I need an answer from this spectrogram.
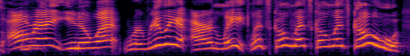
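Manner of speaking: high, urgent rounding-up; bossy hurrying. Retold or imitated. Monica tells friends they are late, urgent. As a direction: chivvy everyone along, pitch climbing.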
